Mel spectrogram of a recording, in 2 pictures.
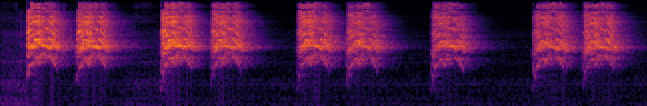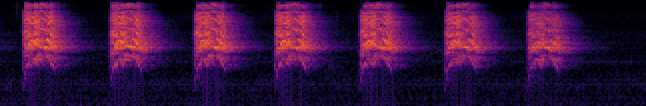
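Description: A pet parrot squawks loudly and close by, about fifteen harsh shrieks in a steady repeating rhythm, often in quick pairs, with short silences between.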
